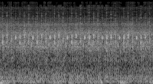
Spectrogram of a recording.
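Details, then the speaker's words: Engine after cylinders were soaked with oil and turned over without plugs, raising compression from 60/30/20/60 to about 160/155/155/160 psi. Temperature good; steady, even idle with no misses or knocks and only light upper clatter. "Did that twice, put it back together, and now she's running good."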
